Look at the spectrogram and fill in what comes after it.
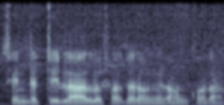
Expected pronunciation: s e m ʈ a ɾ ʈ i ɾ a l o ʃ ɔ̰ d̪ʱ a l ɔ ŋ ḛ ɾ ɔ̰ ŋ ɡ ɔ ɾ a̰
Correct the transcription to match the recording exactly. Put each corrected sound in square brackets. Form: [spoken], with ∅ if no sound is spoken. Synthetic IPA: s e [ɳ] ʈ a ɾ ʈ i [l] a l o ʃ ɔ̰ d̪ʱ a [ɾ] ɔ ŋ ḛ ɾ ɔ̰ ŋ [k] ɔ ɾ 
